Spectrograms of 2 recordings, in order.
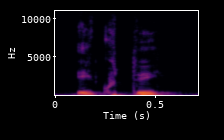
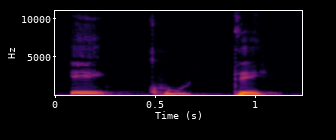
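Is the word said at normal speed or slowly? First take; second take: normal; slow. First: It is said at normal conversational speed. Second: It is said slowly and carefully. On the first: "and then in communicational Canadian French" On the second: "then slowly said in French"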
